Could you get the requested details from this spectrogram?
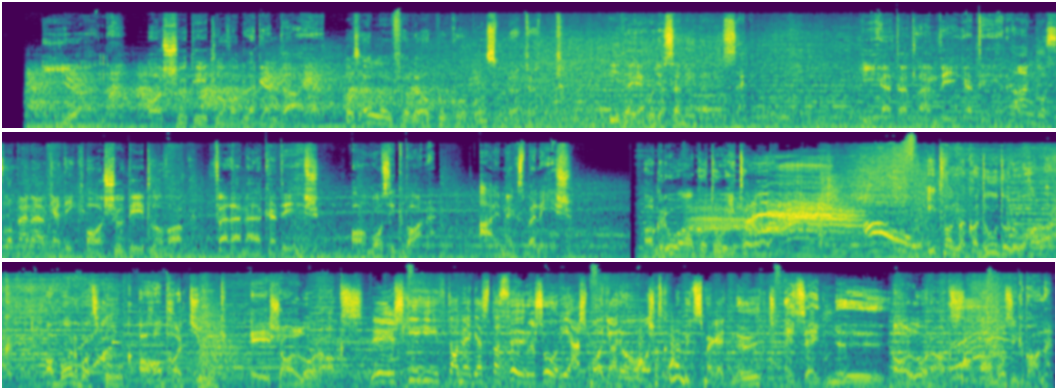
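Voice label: hu movietrailer, Hungarian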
